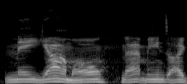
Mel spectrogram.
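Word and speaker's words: llamo: Aya okay uh so a I mean she yamo it also has Double L that means I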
